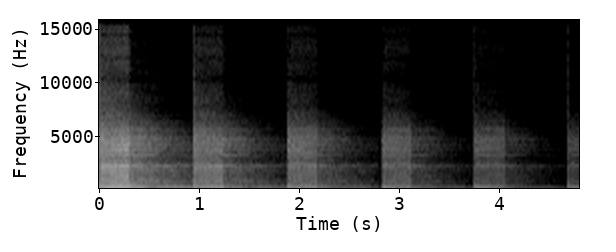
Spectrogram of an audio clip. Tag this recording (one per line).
drums
filter
free
guitar
loops
sounds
